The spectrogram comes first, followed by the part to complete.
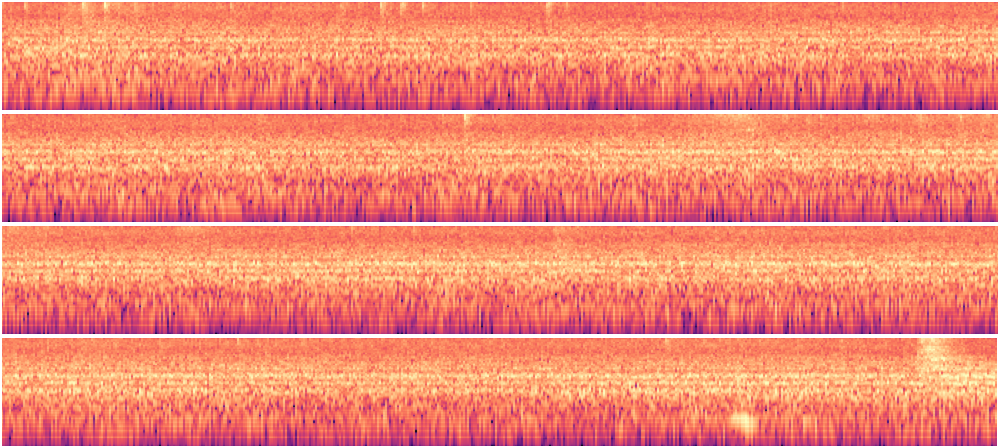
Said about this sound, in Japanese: ずいぶん空いてるね。ほら、あっち誰もいない。座っちゃおう。とこういう風にボックスシートに座って電車に乗るのはいつぶりだろ。なんか旅行って感じするね。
